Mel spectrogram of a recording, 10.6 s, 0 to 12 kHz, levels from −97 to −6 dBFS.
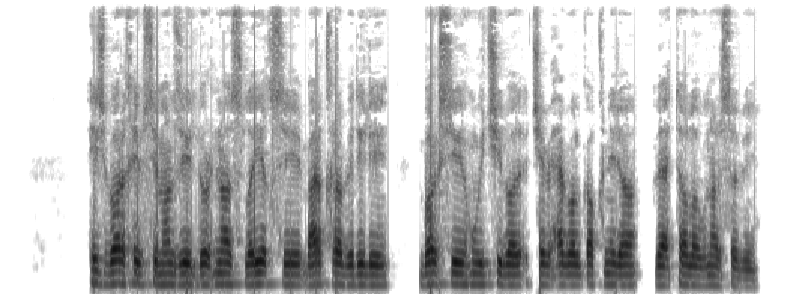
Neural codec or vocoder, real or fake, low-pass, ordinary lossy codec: none; real; 10.8 kHz; MP3, 96 kbps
